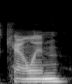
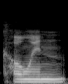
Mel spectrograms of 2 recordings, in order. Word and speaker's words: Cowan: frequently mispronounced i generally my name is cowan but people call it cohen because i guess they don't want to offend me by calling me a cow um sometimes it's cohen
